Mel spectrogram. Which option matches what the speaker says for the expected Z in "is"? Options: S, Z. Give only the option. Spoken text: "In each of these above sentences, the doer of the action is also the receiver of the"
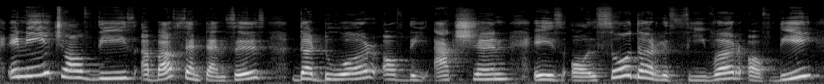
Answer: Z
